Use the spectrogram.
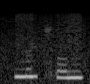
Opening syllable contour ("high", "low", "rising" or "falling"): high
